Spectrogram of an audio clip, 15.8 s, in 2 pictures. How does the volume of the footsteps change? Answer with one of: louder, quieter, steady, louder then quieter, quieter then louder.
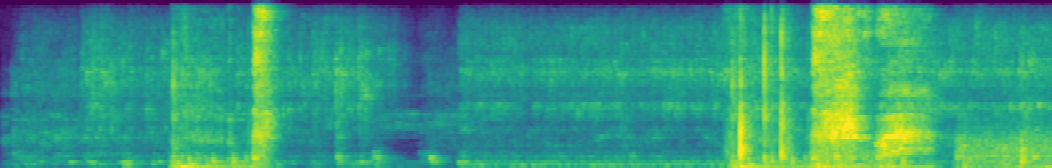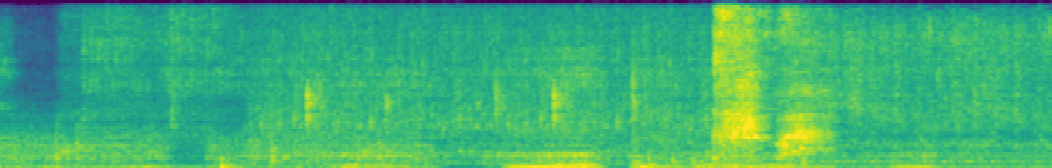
quieter.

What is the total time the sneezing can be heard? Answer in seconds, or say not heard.
4 s.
